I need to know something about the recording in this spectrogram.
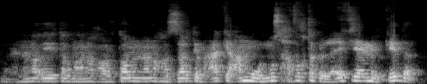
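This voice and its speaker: A man's voice: fairly high pitch, steady tone, racing. A young man with an Egyptian accent, pleading and apologizing anxiously, repeating himself over and over in a casual prank vlog. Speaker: prankster vlogger. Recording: roomy sound from a distance.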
